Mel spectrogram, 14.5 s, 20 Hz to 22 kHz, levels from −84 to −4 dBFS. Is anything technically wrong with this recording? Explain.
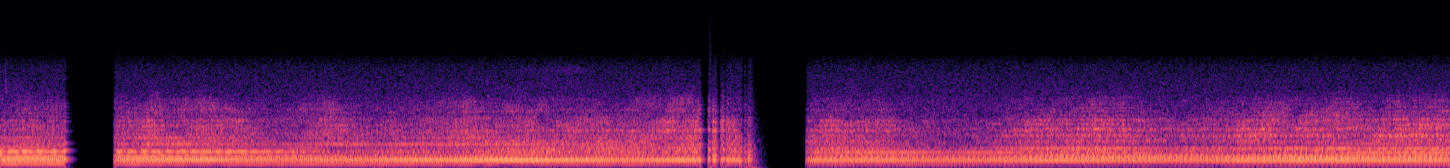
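Yes. There are three faults.

From 0.65 to 1.15 s there is a long network dropout. The sound likely stopped arriving. The receiver stretches the last sound into a fading buzz, then gives about 0.33 s of silence, so the missing half-second is lost.

From 7.00 to 7.50 s there is repeated packet loss. Six short holes, the longest 72 ms, are each patched by repeating the last sound. The result is choppy, with pieces missing.

A second long network dropout follows at once, from 7.50 to 8.07 s. Again the cause is likely lost network audio. The fill fades, then about 0.32 s of silence follows.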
